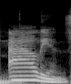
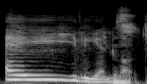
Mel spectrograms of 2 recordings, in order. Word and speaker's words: aliens: 嗯，注意那个读音是 aliens, aliens. – 哎，它不是 aliens,、嗯、是 aliens。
